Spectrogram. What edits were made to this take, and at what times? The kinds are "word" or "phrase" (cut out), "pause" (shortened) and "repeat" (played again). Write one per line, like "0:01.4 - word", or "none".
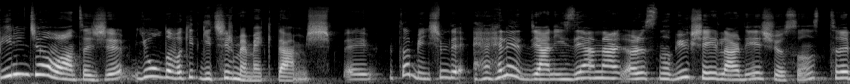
0:06.7 - word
